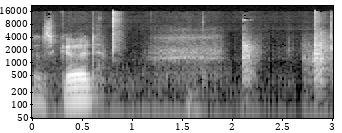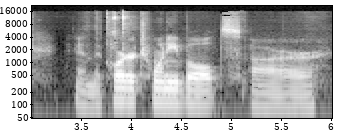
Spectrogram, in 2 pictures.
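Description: Small metal parts clink softly on a wooden table.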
